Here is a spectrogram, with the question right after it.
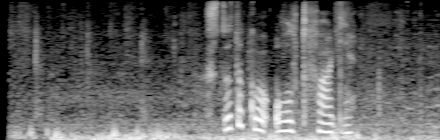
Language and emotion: Russian, neutral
